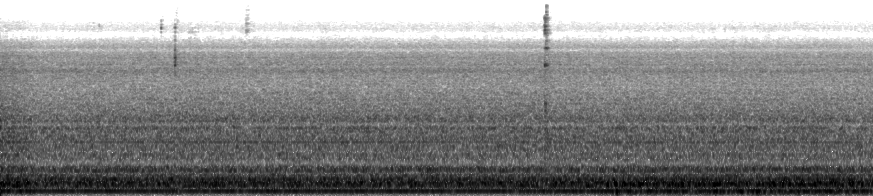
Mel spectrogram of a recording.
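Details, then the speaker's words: Dometic RV furnace just lit after the thermostat and control box were upgraded to a Single Zone LCD digital unit: low steady blower hum with an even rumble, no knocks, rattles or squeals; normal furnace operation. "Okay, furnace just lit. I'm going to cycle this off."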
